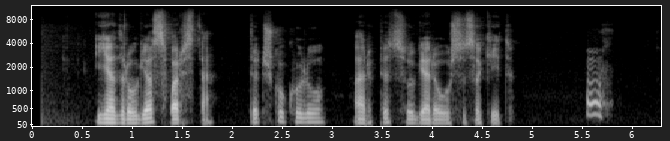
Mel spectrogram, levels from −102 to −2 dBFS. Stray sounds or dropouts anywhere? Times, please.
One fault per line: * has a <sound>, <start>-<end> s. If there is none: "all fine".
* has a laugh, 5.5-5.8 s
